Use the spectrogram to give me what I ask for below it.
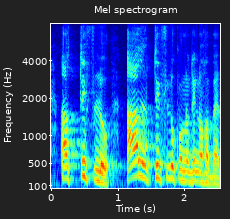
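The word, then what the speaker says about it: الطفل: হবে না আতলমি যেমন আতফলু তিফলনের সাথে আলিফ লাম যোগ করলাম কি হবে আতফলু লেখার মধ্যে আসবে কিন্তু উচ্চারণে আসবে না।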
